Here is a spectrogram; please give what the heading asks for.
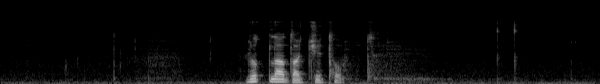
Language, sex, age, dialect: Faroese, male, 36-60, Norðurstreymoy/Eysturoy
